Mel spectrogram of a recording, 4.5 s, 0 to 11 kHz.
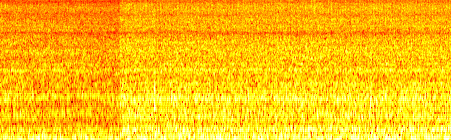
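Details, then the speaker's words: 1997 Chevy Astro van that wouldn't start in damp weather, after new distributor cap, rotor, plugs, wires and coil: steady, even idle with no misfires even when soaked with water. "she's saturated this time. A lot more than I soaked the last coil. No more misfires."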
